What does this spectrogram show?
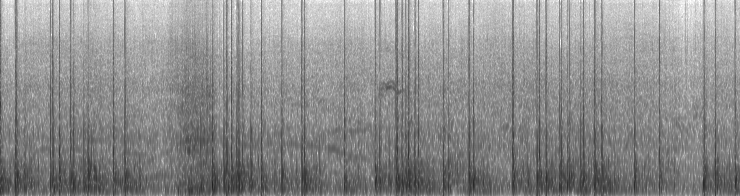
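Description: Aerial fireworks display: a rapid, continuous string of sharp bangs from shells bursting overhead, several a second.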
